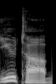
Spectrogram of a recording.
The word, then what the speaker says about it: Eutaw: It's pronounced Utah, but it's spelled E-U-T-A-W.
